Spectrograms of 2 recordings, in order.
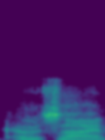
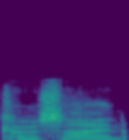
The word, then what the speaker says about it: cosine: over and over again cosine not not cos even though it's cos it's pronounced cosine I don't make the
